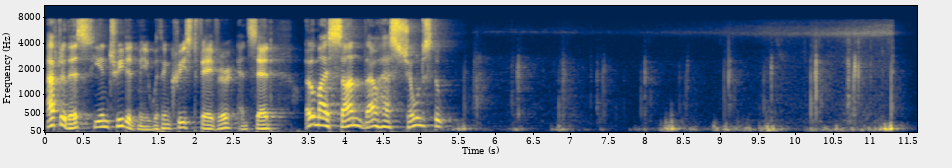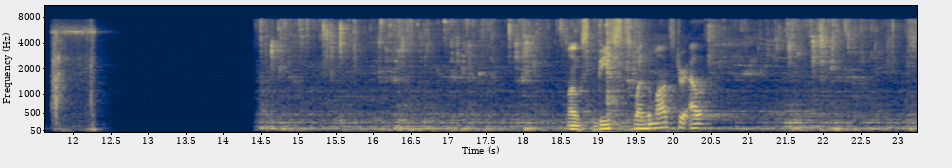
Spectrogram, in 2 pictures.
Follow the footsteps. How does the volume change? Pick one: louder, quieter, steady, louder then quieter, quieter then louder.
louder.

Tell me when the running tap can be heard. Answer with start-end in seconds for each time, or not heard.
14.4-23.2.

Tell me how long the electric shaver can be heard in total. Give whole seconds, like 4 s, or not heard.
not heard.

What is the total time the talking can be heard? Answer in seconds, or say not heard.
7 s.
